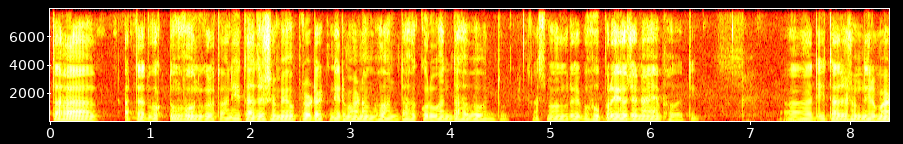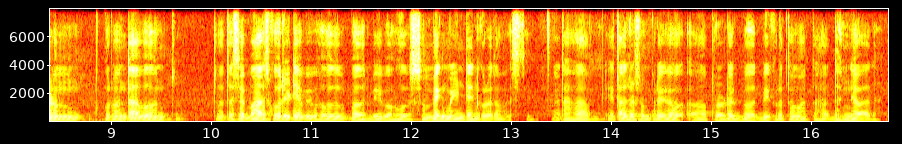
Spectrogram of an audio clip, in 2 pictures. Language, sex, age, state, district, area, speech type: Sanskrit, male, 18-30, Maharashtra, Nashik, urban, spontaneous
